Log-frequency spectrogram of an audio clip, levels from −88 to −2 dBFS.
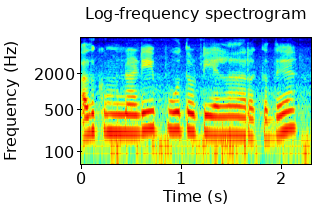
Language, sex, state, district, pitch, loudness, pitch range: Tamil, female, Tamil Nadu, Kanyakumari, 210 Hz, -16 LUFS, 195-225 Hz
